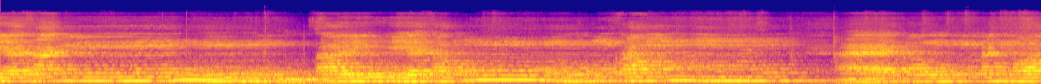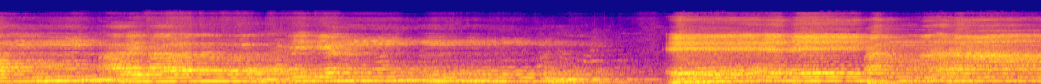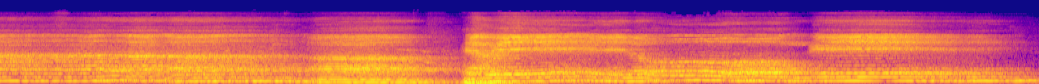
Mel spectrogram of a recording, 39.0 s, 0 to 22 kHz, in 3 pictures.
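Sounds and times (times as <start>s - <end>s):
man chanting into a microphone: 0.0s - 39.0s.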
